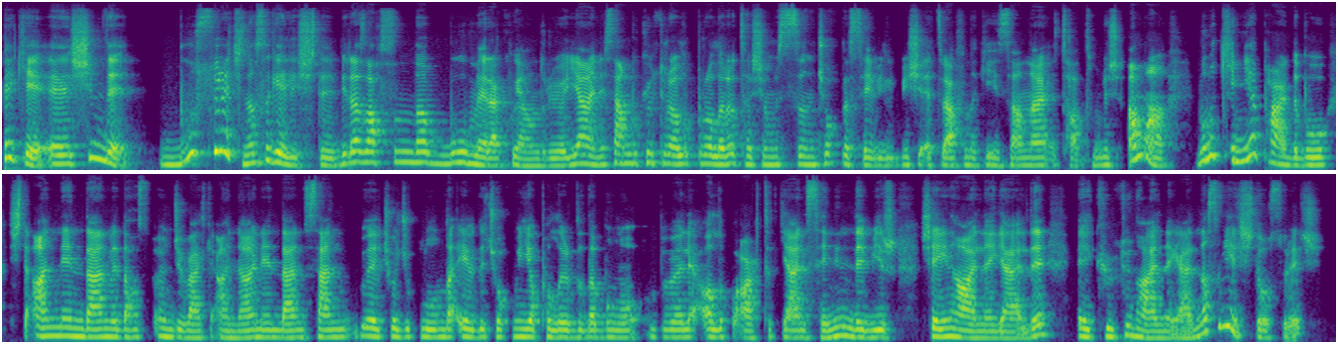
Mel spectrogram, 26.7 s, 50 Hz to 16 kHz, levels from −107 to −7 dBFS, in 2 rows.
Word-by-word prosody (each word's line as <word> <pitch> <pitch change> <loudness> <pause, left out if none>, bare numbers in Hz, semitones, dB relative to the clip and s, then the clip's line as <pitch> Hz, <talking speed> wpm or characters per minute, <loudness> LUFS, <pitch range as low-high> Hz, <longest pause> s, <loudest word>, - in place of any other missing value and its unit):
Peki, 310 -1 +3
eee, 190 +4 +3
şimdi 265 +7 +2 0.2
bu 175 - +2
süreç 435 - +3
nasıl 210 +7 -1
gelişti? 165 -6 +1
Biraz 225 +3 +2
aslında 225 -3 0
bu 220 0 +2
merak 155 -3 +1
uyandırıyor. 150 -1 -3
Yani, 175 0 +1
sen 200 +2 -1
bu 200 - -7
kültürü 205 -1 -4
alıp 185 +1 -1
buralara 185 0 +2
taşımışsın, 175 -1 -3
çok 200 +3 -7
da 185 - -1
sevilmiş, 160 -1 -5
etrafındaki 160 0 -3
insanlar 160 +1 -1
tatmış 160 +5 -7
ama 365 0 +3 0.3
bunu 360 +8 +2
kim 260 -10 0
yapardı? 265 - 0
Bu 165 0 +1
işte - - -4
annenden 180 -2 +3
ve 170 -1 +1
daha 165 -1 -2
s 165 - -12
önce 165 -4 -1
belki 145 0 -2
anneannenden 155 +1 0
sen 160 +2 -1
ve 175 -2 +3
çocukluğunda 165 -1 -1
evde 165 -1 0
çok 165 0 -5
mu 170 - 0
yapılırdı 160 -2 0
da 155 0 -1
bunu 155 -1 -4
böyle 160 0 -2
alıp 170 +1 -1
artık, 150 +2 -4
yani, 155 -1 +1
senin 165 +4 0
de 160 -2 +3
bir 155 0 -1
şeyin 175 -1 +4
hâline 145 -4 +3
geldi, 165 +9 +2 0.3
eee, 170 -2 +3
kültün 175 +2 -1
hâline 145 -3 +1
geldi. 175 - -1
Nasıl 280 - -1
gelişti 400 - +1
o - - -2
süreç? - - -7
170 Hz, 145 wpm, -24 LUFS, 160-190 Hz, 0.3 s, şeyin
